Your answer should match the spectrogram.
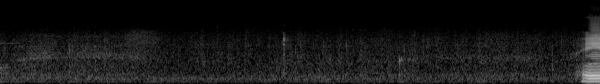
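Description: Quiet garage room tone: a faint steady hiss with a couple of small clicks.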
